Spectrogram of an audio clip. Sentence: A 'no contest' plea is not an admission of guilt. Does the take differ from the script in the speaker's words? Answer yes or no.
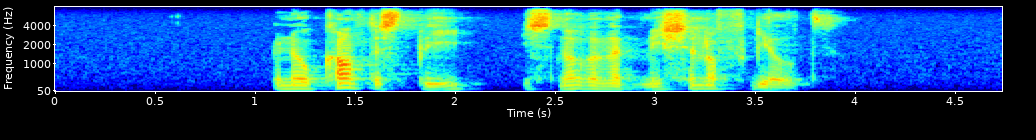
no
